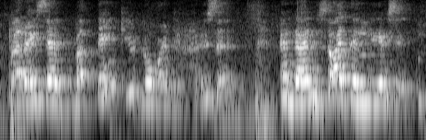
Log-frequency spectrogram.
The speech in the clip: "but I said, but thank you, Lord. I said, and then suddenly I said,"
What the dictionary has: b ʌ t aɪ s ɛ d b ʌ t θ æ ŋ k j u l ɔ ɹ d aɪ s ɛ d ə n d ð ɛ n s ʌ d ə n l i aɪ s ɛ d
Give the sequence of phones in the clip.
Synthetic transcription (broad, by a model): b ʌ t aɪ s ɛ d b ʌ t θ æ ŋ k j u l ɔ ɹ d aɪ s ɛ d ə n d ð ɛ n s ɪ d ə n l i aɪ s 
